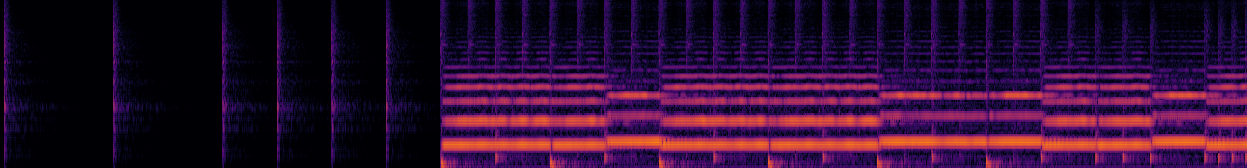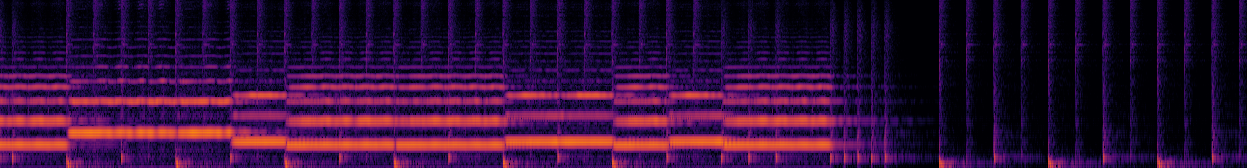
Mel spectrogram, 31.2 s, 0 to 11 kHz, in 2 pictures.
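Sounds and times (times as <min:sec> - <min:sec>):
transverse flute playing along with a play-along track: 0:05.5 - 0:26.9.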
